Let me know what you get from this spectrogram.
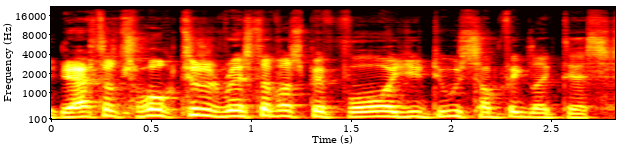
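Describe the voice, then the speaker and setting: Putting on a gruff character voice, a man rattles along at a very fast pace in a high pitch. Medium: actual play. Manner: gruff, grumbling.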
